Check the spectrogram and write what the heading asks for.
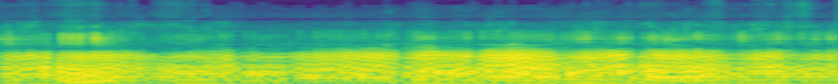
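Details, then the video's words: Steady, vibrating rumble from a purring domestic cat, even in loudness, its throbbing texture rising and falling gently with each in- and out-breath. "Cat Sound Effects"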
